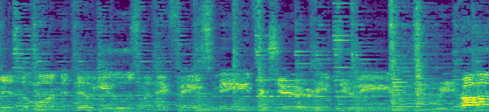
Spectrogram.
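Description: Acoustic guitar strummed together with a plucked upright bass, whose low notes change about every half second, in a live folk-song performance.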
